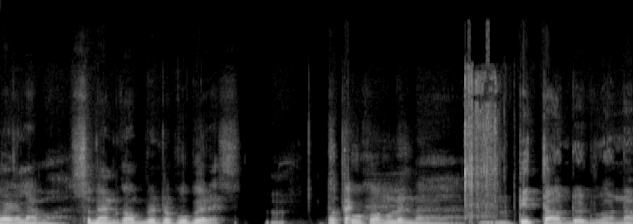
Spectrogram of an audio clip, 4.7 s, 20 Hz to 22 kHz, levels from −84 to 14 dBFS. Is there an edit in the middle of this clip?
yes; 1 cut; at 3.4 s

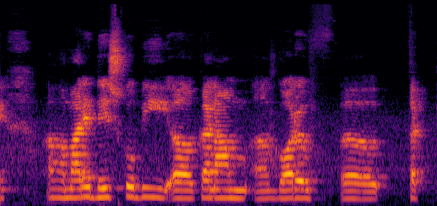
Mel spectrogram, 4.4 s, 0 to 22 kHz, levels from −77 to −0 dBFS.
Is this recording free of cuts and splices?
yes; 0 cuts

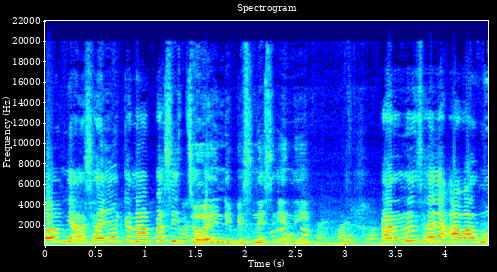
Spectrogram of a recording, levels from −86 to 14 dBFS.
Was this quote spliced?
no; 0 cuts

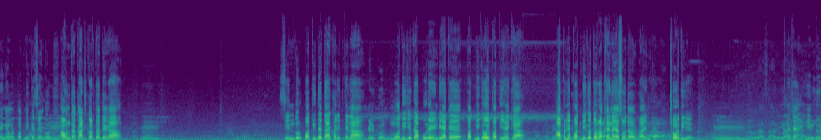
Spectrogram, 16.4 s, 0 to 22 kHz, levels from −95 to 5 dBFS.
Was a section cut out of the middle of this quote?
no; 0 cuts

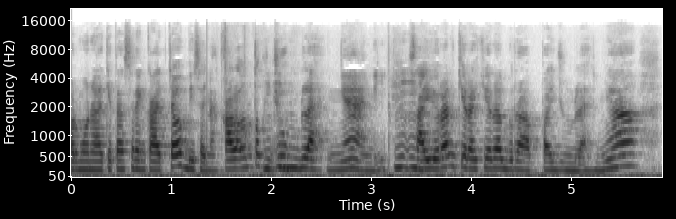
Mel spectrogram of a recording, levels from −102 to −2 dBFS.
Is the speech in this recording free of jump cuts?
no; 1 cut; at 1.4 s

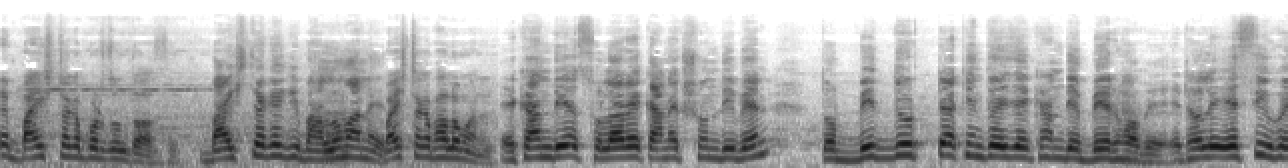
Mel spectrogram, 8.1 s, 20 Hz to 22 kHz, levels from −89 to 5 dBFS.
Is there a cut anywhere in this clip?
yes; 1 cut; at 3.0 s

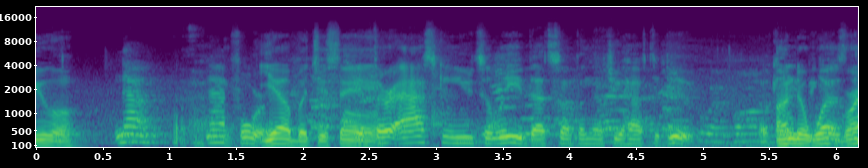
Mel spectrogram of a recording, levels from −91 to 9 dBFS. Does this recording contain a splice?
yes; 1 cut; at 1.4 s

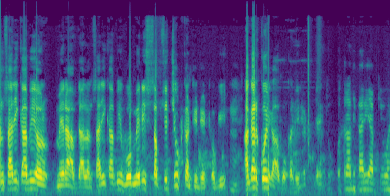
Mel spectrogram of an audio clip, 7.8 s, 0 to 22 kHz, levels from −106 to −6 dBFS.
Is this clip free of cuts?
no; 1 cut; at 5.4 s

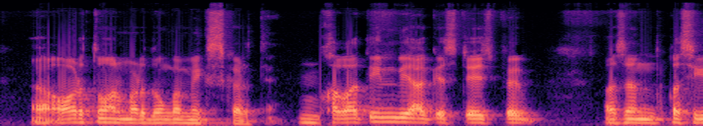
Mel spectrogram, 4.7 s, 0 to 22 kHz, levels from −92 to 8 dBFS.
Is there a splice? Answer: yes; 1 cut; at 2.1 s

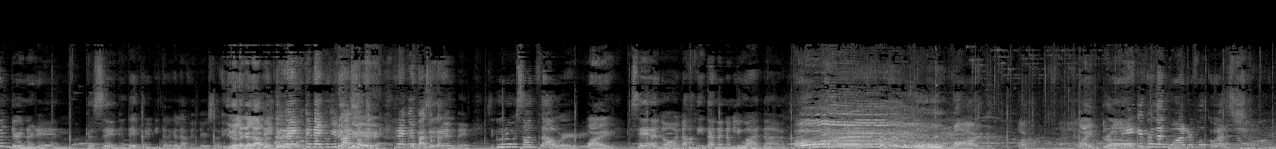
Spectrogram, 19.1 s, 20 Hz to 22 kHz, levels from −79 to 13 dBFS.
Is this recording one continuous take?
yes; 0 cuts

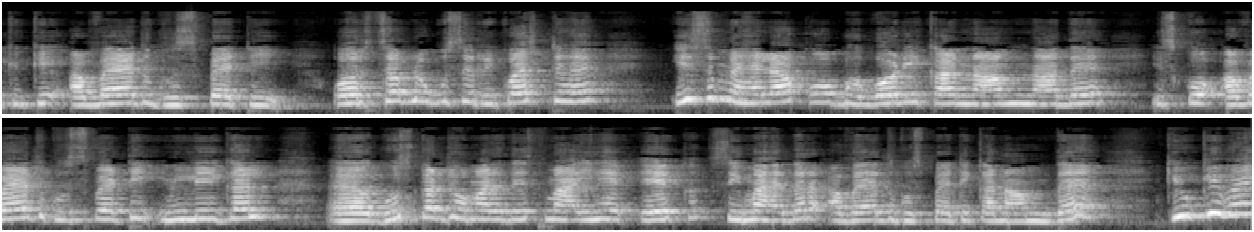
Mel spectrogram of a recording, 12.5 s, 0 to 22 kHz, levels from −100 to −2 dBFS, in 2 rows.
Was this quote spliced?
no; 0 cuts

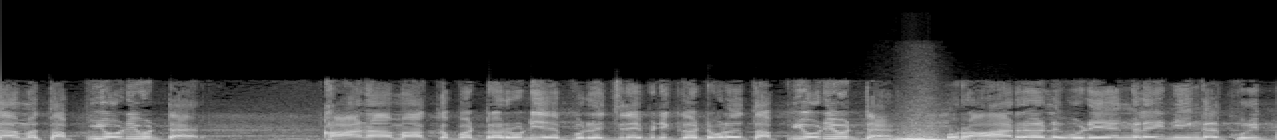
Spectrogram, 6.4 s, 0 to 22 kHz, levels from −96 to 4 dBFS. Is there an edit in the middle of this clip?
yes; 1 cut; at 4.5 s

